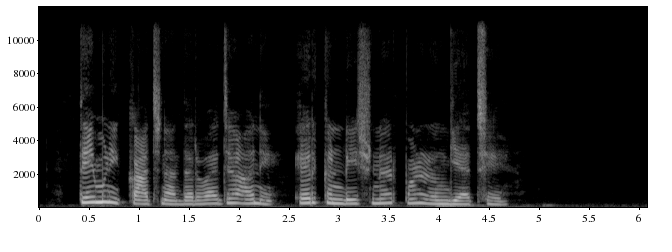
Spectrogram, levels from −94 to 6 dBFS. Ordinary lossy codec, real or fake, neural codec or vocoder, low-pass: none; real; none; 10.8 kHz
